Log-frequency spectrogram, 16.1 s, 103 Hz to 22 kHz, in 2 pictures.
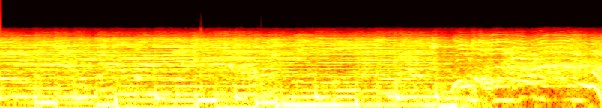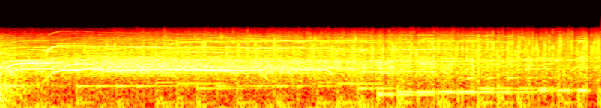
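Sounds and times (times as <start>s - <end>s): crowd cheering and whooping: 0.0s - 3.8s, 6.9s - 16.0s
electronic pop music: 0.0s - 16.0s.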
